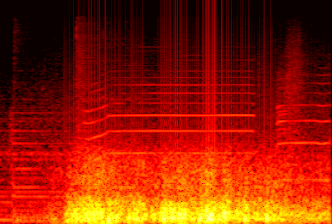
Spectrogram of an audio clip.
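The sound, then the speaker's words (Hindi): Heavy rain pours down steadily, joined about halfway by a deep rolling rumble of thunder that swells and lingers through the rest. No one speaks. “I clearly remember उस दिन ज़ोरों से बारिश हो रही थी”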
